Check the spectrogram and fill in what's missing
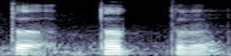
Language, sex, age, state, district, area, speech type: Sanskrit, male, 18-30, Uttar Pradesh, Lucknow, urban, spontaneous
